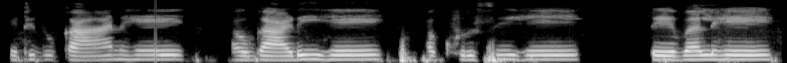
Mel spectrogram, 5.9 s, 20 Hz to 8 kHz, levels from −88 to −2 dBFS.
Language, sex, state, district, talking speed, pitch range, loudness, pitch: Chhattisgarhi, female, Chhattisgarh, Jashpur, 120 wpm, 190-210 Hz, -19 LUFS, 205 Hz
